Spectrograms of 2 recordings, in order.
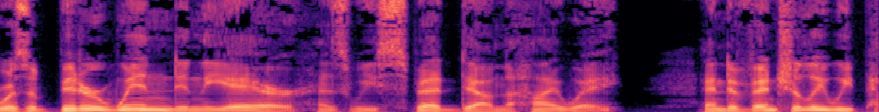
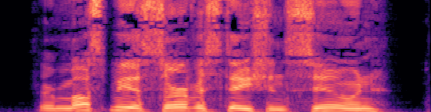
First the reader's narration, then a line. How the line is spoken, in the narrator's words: I hollered back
